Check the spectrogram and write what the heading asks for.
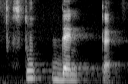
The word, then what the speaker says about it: studente: trova sulla penultima sillaba, come per esempio nella parola studente, stuente. La penultima sillaba den finisce in una consonante, in una n e quindi ehm l'accento tonico si trova su den studente.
